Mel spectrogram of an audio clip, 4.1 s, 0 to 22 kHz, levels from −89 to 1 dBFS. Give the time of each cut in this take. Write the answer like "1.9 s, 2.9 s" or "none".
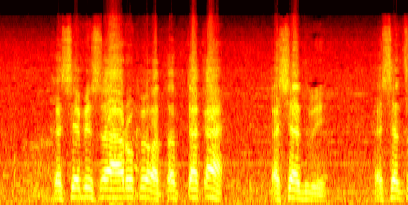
none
